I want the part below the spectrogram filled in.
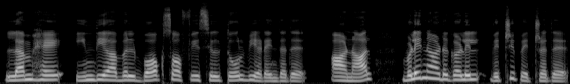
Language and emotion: Tamil, neutral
